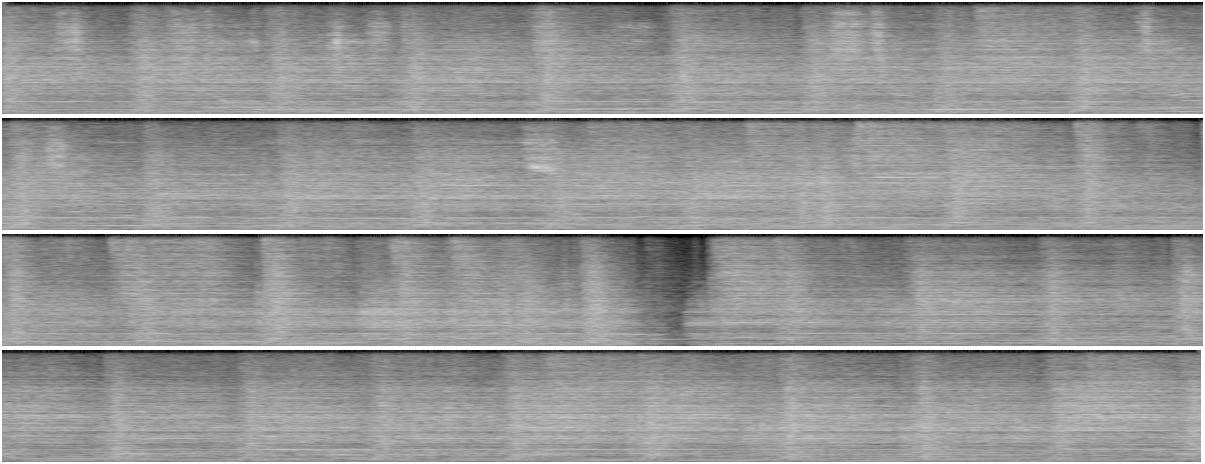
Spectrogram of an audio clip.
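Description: A rock band playing live and loud, with electric guitars and bass over a steady beat. The sound drops out for an instant about two-thirds of the way through, then the band carries on.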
